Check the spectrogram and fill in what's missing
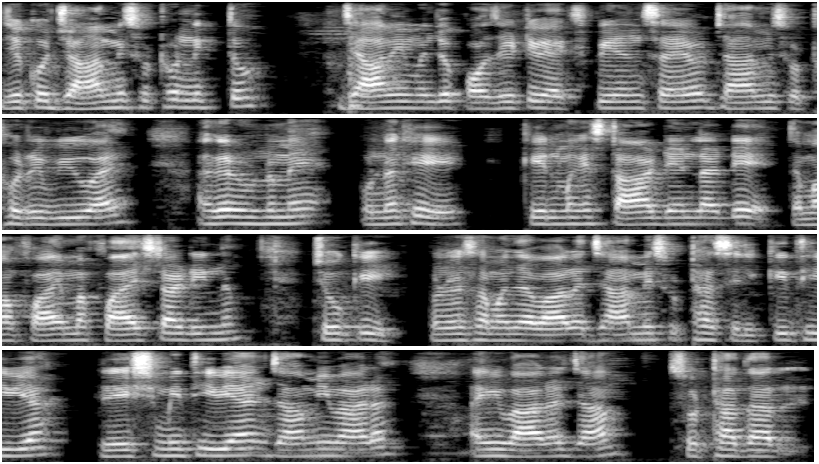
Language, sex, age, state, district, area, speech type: Sindhi, male, 18-30, Gujarat, Kutch, rural, spontaneous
